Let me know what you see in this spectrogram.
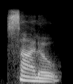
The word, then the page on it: silo: Indian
